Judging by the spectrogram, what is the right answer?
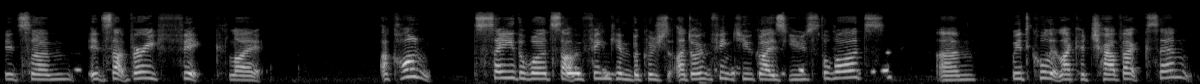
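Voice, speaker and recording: A woman from Essex with an Essex English accent and a soft, calming voice, chatting casually as a guest psychic on a podcast. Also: fairly high pitch, takes it slowly, rough recording. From England.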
